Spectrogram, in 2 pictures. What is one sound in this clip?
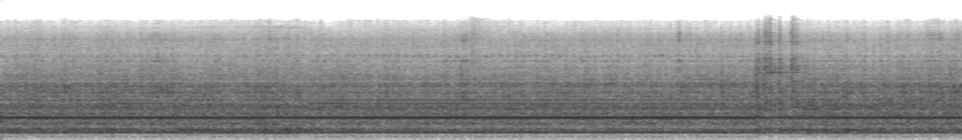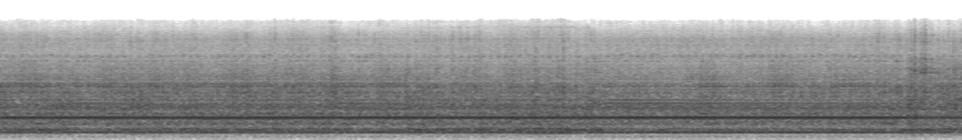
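A milling machine whines steadily as its cutter spins.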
